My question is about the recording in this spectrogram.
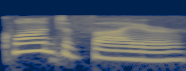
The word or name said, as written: quantifier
